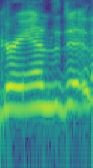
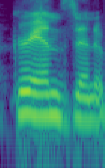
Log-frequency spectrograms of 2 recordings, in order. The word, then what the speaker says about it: Gransden: Granddon, I'm sorry. I wrote it down phonetically and I just blanked. Granddon. Granston is here with us today.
